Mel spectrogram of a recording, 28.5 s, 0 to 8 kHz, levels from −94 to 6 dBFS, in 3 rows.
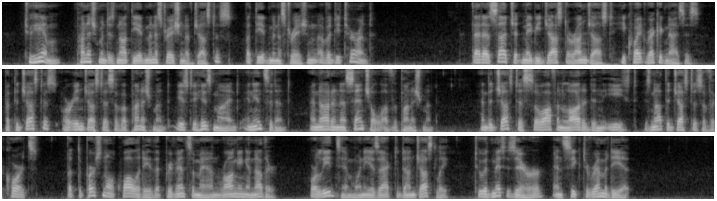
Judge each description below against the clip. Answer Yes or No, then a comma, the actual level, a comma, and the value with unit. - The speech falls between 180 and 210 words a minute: Yes, average, 190 wpm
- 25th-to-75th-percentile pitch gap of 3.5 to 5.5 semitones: Yes, average, 4.1 semitones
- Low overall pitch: Yes, low, 120 Hz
